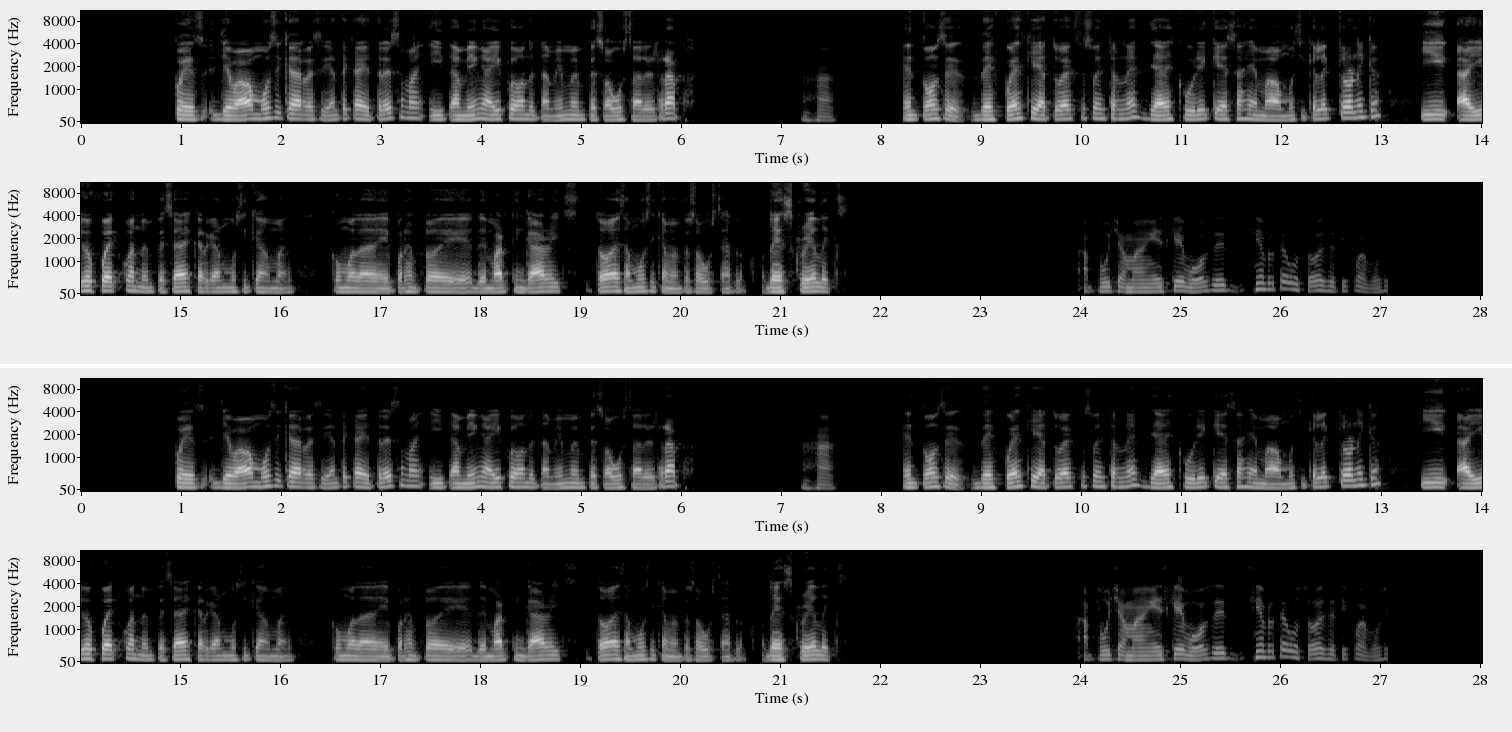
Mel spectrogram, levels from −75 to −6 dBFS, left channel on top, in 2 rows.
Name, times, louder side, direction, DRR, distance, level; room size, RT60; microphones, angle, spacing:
voice 1, 0.9-6.1 8.2-13.0 13.4-16.1 16.5-21.7, left 1 dB, 30° left, 1.5 m, -30 dB
voice 2, 7.2-7.6 24.0-27.1, right 1 dB, 35° right, 4.1 m, -40 dB
head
